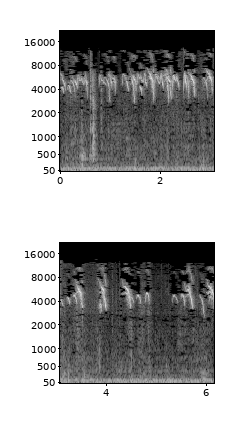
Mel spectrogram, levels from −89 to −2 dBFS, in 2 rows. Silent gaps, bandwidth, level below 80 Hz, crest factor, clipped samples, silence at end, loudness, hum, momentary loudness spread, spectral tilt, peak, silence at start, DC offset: none; 14 kHz; -38 dBFS; 18 dB; under 0.1%; 0 s; -16 LUFS; none; 8 LU; 0.5 dB/octave; -2 dBFS; 0 s; under 0.1%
